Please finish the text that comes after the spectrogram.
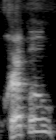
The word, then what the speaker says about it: Crapo: Is it carpo? Crapo? Crap. It's crapo is how it's spelled. How do you say it? Crapo? C-R-A-P-O.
